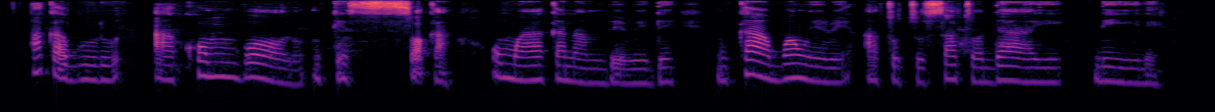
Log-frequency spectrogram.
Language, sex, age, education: Igbo, female, 30-45, tertiary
